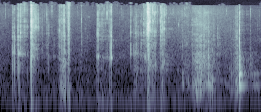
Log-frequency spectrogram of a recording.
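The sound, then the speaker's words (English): Crunching and chewing of Pringles crisps: a run of sharp, dry crunches in an uneven rhythm, each brief and crisp, with softer chewing between bites and no talk. “It's hard to eat half of a Pringle, by the way. Ever notice that?”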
